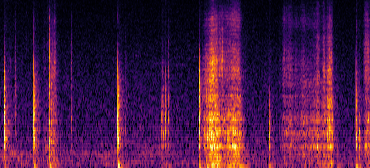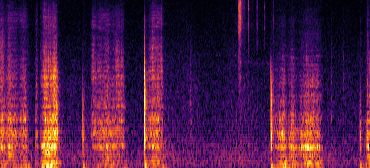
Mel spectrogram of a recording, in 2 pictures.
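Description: Chalk held in the fingers scratches lines onto a large wooden-framed chalkboard lying flat, working near its lower right. Short sharp taps alternate with longer gritty, rasping strokes that have a bright edge, separated by quiet pauses.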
